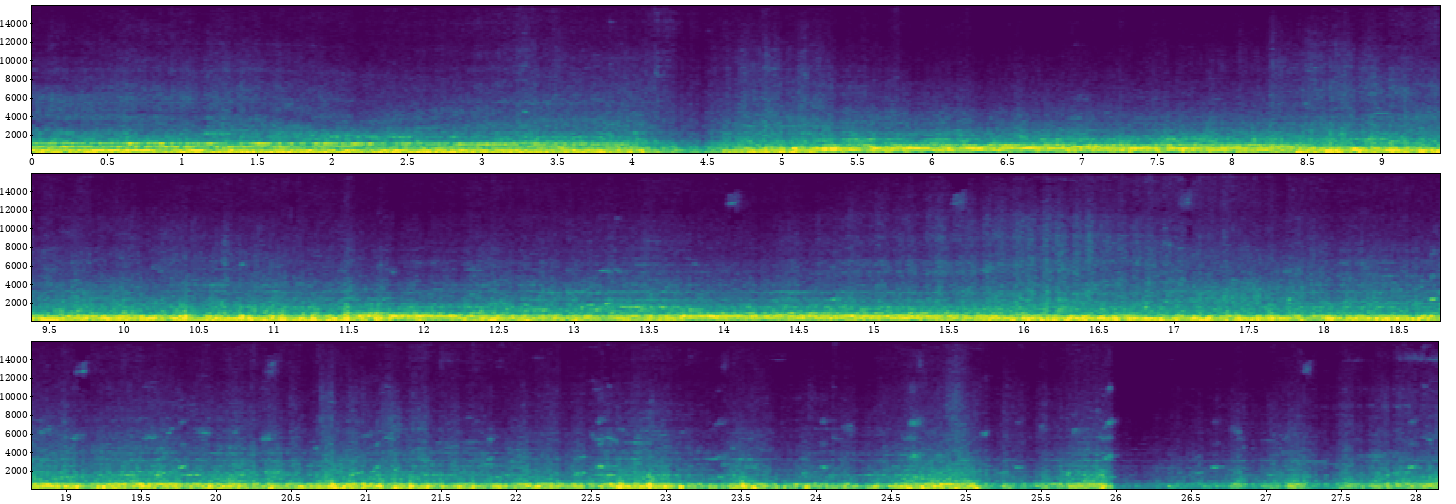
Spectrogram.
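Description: Union Pacific freight train passing close by: the locomotive horn sounds two long blasts in the first eight seconds over the rumble of the diesel locomotives, then the freight cars roll past with steady wheel clatter and knocks over the rail joints.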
